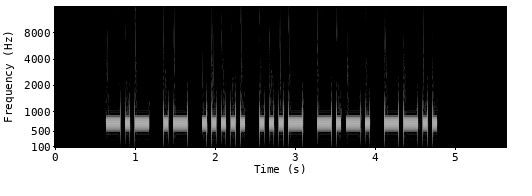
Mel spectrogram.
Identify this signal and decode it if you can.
Morse code, heard as a keyed tone, about 20 wpm, 700 Hz. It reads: KA5VCZ
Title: USA Call Signs - 2x Character Spacing - 20wpm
